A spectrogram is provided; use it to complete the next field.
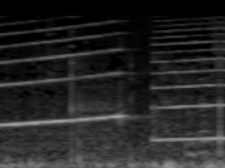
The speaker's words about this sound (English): A fire alarm just went off. That's convenient.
